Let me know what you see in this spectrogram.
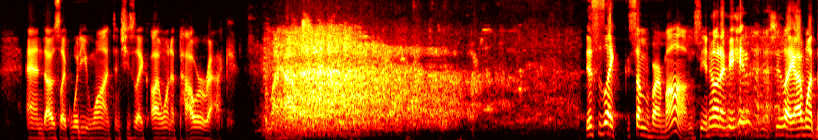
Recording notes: filmed live at the 2011 Perform Better Summit in Long Beach, California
